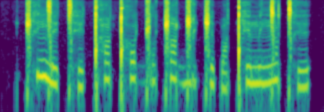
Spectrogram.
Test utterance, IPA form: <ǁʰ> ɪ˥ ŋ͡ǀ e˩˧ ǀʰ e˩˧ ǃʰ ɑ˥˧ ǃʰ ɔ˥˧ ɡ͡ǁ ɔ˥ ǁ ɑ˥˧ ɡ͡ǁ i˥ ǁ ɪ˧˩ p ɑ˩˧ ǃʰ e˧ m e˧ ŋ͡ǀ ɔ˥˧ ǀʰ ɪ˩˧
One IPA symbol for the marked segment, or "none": ǁʰ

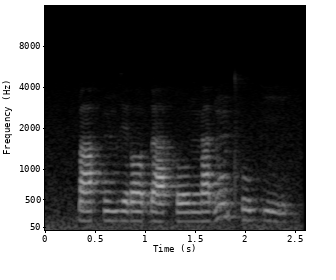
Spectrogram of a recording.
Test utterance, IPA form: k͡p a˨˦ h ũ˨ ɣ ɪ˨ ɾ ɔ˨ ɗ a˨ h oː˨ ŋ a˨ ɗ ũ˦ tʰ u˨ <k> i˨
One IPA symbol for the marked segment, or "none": k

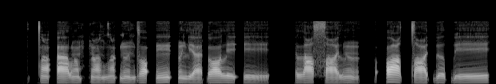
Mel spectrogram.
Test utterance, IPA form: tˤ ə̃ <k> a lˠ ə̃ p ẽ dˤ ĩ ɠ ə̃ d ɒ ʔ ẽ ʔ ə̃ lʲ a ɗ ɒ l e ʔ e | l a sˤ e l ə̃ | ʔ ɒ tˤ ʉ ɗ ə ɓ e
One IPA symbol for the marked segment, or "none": ʔ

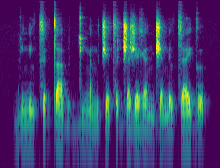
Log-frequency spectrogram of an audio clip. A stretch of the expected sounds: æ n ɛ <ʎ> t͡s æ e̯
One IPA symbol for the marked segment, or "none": l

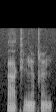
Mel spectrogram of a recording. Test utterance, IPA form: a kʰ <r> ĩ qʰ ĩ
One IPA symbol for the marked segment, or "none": r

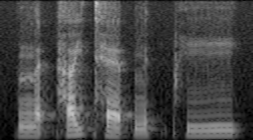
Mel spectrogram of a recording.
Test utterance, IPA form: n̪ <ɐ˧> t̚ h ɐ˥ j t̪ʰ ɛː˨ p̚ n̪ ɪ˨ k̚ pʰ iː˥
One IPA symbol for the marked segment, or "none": ɐ˧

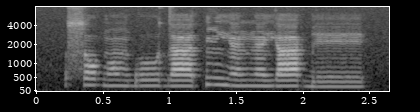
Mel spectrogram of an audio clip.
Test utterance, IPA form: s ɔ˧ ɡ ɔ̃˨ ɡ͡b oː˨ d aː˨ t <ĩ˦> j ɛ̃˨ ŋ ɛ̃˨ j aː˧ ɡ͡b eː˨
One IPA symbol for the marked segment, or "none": ĩ˦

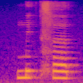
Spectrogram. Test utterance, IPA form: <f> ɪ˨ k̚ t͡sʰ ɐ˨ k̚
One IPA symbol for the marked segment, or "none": m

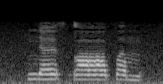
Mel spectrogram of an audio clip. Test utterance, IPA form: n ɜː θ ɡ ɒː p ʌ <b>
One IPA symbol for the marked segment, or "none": m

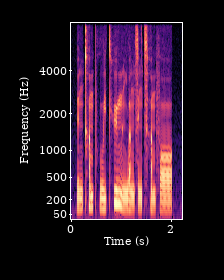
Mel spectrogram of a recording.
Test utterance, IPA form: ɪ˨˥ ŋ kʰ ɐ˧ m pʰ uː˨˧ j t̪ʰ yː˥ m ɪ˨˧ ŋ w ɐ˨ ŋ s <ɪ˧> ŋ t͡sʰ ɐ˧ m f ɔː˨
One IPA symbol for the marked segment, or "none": ɪ˧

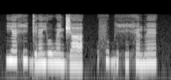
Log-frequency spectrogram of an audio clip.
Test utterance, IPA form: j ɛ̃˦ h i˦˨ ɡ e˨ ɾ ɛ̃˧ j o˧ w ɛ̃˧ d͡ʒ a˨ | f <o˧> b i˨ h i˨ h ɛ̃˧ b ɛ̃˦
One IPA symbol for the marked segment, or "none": u˧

